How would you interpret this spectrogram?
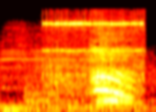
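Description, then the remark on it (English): An old-fashioned alarm clock bursts into loud, continuous metallic ringing, rattling for just over a second before stopping abruptly. “Be careful not to bump the old-fashioned alarm clock.”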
